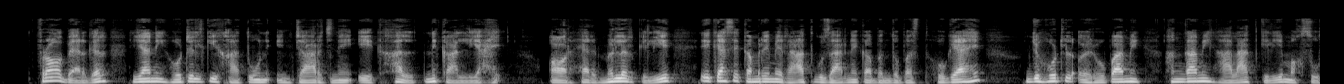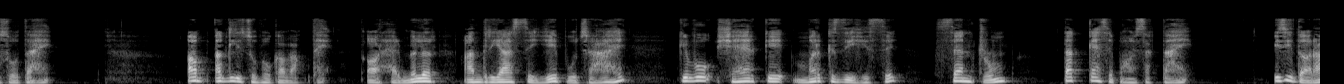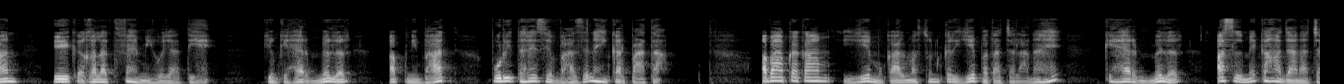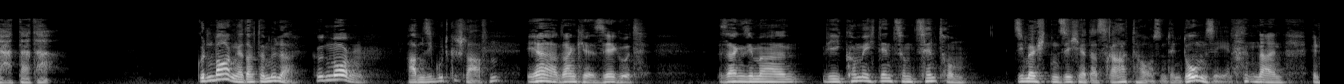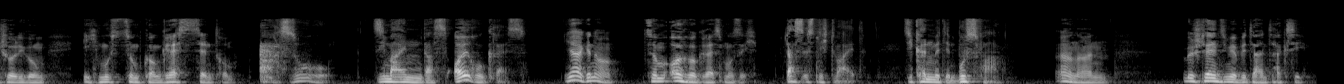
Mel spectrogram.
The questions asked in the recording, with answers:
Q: اب آپ کا کام یہ مکالمہ سن کر یہ پتا چلانا ہے کہ ہیر ملر اصل میں کہاں جانا چاہتا تھا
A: اصل میں ہیر ملر شہر کے centre یا مرکز میں نہیں بلکہ آخن کے کانگریس centre جانا چاہتا ہے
